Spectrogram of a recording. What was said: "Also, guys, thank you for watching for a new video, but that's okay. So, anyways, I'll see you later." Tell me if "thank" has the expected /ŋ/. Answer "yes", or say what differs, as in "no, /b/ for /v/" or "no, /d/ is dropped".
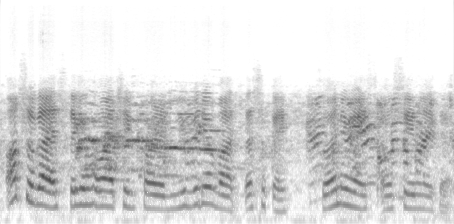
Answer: no, /ŋ/ is dropped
